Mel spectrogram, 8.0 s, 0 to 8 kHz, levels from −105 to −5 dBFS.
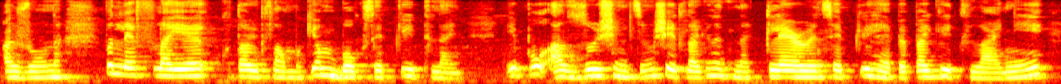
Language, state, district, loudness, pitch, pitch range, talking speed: Sumi, Nagaland, Dimapur, -15 LUFS, 185 Hz, 170-205 Hz, 180 wpm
